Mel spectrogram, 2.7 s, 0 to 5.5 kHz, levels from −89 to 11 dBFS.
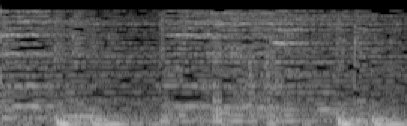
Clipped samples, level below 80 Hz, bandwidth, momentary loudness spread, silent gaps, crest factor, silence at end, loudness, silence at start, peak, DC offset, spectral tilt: under 0.1%; -30 dBFS; 4.6 kHz; 5 LU; none; 14 dB; 0 s; -28 LUFS; 0 s; -12 dBFS; 0.1%; -9 dB/octave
